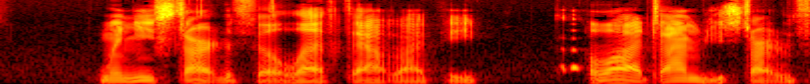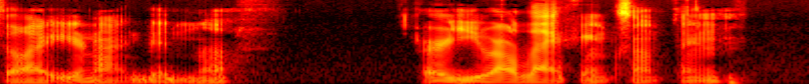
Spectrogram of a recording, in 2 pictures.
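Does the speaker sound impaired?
Yes: Duchenne muscular dystrophy; lifelong, muscle atrophy and weight loss, muscle and fat lost around tailbone, repositioned in bed by mother.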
